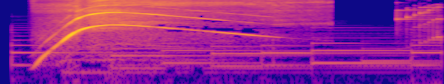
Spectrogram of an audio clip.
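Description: Cartoon slide-whistle sound effect: a quick rising swoop that peaks in the first second and then slides slowly down, over a hiss. Soft held musical notes change underneath.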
